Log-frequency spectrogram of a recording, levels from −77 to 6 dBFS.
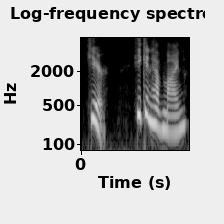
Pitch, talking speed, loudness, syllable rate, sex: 215 Hz, 145 wpm, -16 LUFS, 4.6 syllables/s, female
